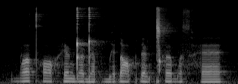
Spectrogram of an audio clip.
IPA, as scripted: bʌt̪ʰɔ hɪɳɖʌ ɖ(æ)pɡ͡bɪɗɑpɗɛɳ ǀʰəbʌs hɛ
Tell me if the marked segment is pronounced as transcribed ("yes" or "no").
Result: yes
